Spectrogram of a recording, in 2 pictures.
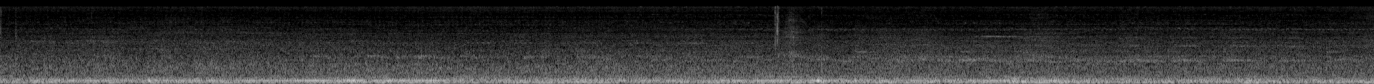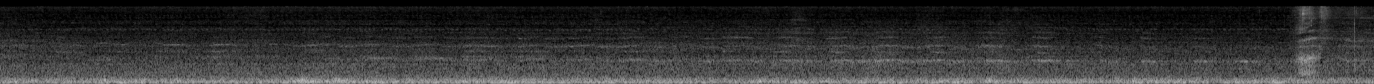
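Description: Freight train of autorack cars rolling past, the steady running noise of steel wheels on rails, with a low hum through roughly the first ten seconds.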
